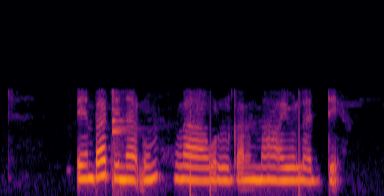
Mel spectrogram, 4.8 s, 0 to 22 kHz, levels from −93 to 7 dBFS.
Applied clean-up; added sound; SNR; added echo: none; Tools; 19 dB; none.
